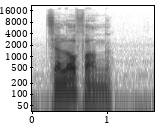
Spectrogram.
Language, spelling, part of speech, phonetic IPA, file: Polish, celofan, noun, [t͡sɛˈlɔfãn], Pl-celofan.ogg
